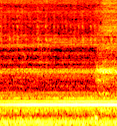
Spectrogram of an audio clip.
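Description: Boat engine running steadily after air was bled from its system, a constant close, loud drone with a strong tonal hum and no break in the running.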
